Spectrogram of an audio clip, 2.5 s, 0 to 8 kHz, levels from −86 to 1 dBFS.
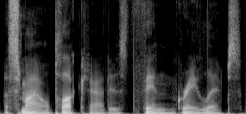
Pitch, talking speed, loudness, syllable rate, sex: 85 Hz, 195 wpm, -22 LUFS, 4.2 syllables/s, male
